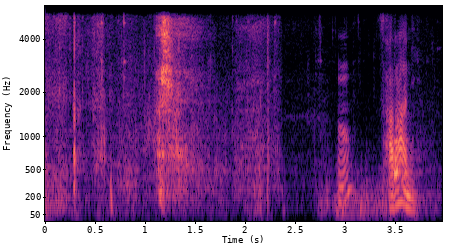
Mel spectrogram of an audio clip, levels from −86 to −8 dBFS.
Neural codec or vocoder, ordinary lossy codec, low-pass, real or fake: none; none; 5.4 kHz; real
